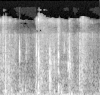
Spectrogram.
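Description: Dry grass and moss rustling and crackling as a hand works through it, picking a cluster of chanterelle mushrooms: a quick run of sharp little ticks and snaps.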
